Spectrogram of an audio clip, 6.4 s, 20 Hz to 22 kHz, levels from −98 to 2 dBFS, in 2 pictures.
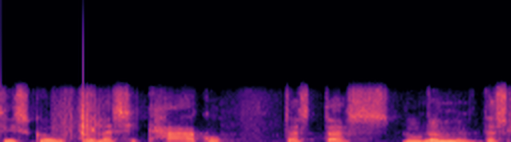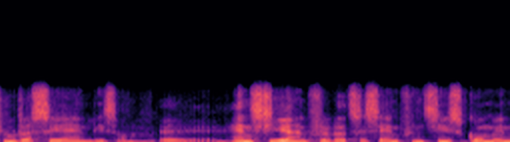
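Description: Across the whole speech clip the audio carries heavy Opus voice compression. The coding sounds like the SILK linear-prediction mode at a low rate, which fits a bitrate around 10 kbps in wideband. Nothing is present above 8.7 kHz, so sibilants and breath lose their top end. The coarsely quantised excitation leaves the voice muffled, hoarse and slightly robotic, with the smeared, buzzy texture typical of a predictor starved of bits.

From 0.31 to 0.66 s a burst of cable scratch noise sits over the speech. It is dense and irregular, heard as a brief scratching rustle only a few dB below the speech, so it is clearly audible rather than buried. The likely cause is a worn cable, connector or control being disturbed, with its contact resistance jumping rapidly and injecting uneven bursts of noise into the signal.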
